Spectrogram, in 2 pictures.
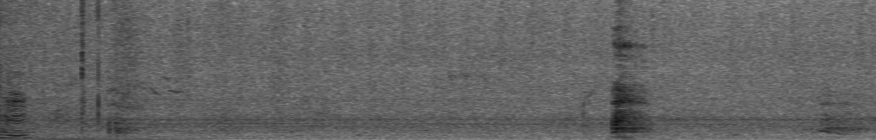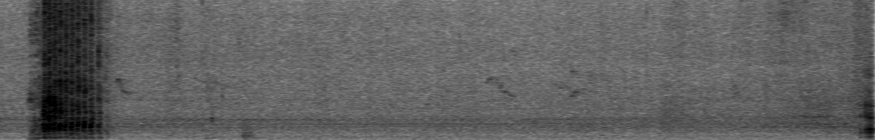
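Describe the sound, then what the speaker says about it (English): A mare whinnies loudly to herd mates across a street, one sharp, brief neigh standing out over a quiet background with a few soft thuds and rustles. "Actually, the way Semi just neighed to her herd mates across the street"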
